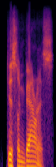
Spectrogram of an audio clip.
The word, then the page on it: disembarrass: American English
